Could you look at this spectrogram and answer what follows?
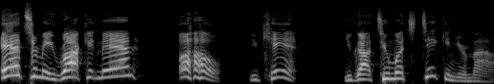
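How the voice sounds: In a put-on character voice, a woman speaks at a fairly slow pace with a high pitch, a bright, sharp tone and big pitch swings, in a dry, close sound with no echo. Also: very clean recording, silent background.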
